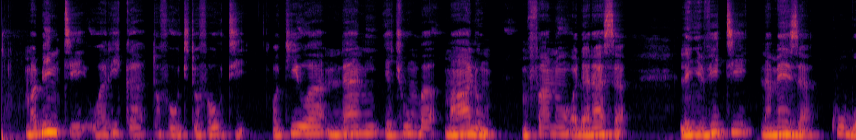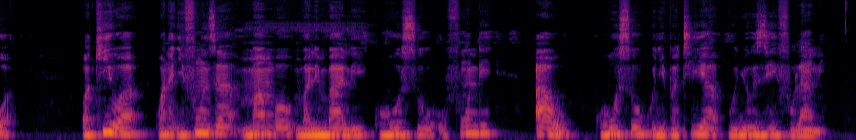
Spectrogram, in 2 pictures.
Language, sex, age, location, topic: Swahili, male, 25-35, Dar es Salaam, education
